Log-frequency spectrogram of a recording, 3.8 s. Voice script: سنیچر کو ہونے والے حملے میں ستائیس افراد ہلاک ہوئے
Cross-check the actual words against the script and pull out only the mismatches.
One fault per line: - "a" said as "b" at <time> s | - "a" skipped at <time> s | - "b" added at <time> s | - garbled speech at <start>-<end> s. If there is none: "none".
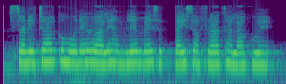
none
